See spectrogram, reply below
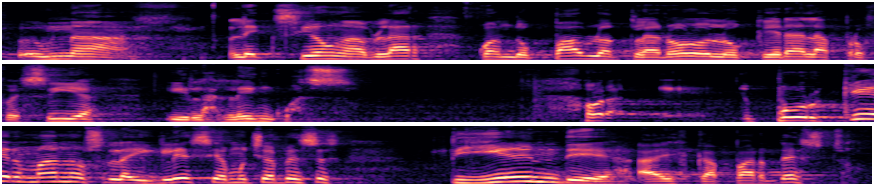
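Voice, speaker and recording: A man who is a pastor, giving a sermon-style Bible study to his congregation, addressing them as brethren and acting out scenes as he speaks. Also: fairly high pitch. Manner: animated preaching, acts out scenes.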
